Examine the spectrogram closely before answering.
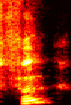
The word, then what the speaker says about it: pho: vietnamienne qui s'appelle le feu. Ça s'écrit PHO, mais ça s'appelle, enfin, on prononce feu, comme le feu.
